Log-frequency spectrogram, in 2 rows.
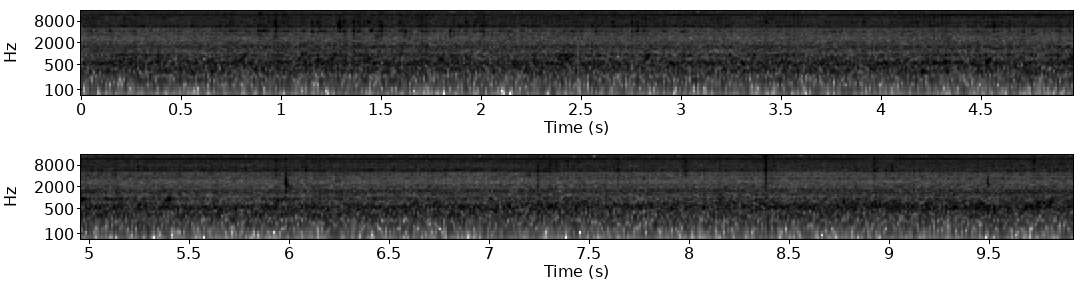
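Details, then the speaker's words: John Lewis JLTDH15 condenser dryer running with a full condensate tank: steady drum rumble with continuous gurgling and squirting as the pump recirculates water, while the full-tank light has not come on. "Hear it squirting away. How has it just not given up and flashed at the condenser light? You can hear it gurgling away."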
